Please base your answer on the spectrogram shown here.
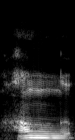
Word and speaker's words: Ang: Let me clarify, this is not Ang. You don't use a G at the end. It is just short of using that. Ang. Just stop before you pronounce the G or the Ga. Ang. Ang. This is how you pronounce it.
